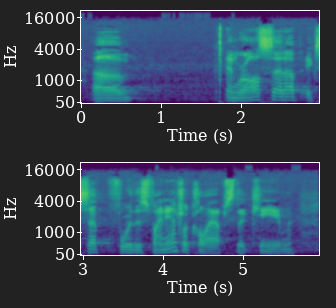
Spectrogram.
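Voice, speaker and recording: A man speaks at a fairly slow pace with a bright, sharp tone. His pitch is medium, with ordinary variation. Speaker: sculptor. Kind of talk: public lecture. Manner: halting, many fillers.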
